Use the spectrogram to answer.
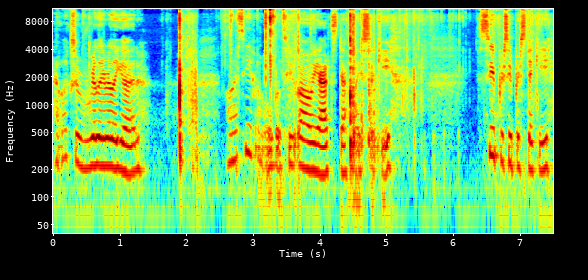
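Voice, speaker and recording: A woman's voice: mid-range voice, normal speed, long pauses. A young woman with a head cold, hosting a casual slime and toy tutorial from her bedroom in a bubbly, upbeat way. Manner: bubbly, upbeat, repeats "you guys". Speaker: toy and slime channel host. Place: bedroom, indoors. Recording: loud air conditioner hum. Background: air conditioner noise.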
